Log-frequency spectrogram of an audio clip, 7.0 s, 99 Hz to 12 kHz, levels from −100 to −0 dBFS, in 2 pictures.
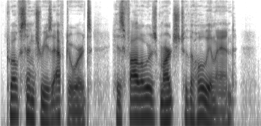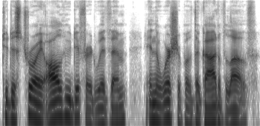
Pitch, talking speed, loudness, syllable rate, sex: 115 Hz, 215 wpm, -18 LUFS, 6.3 syllables/s, male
